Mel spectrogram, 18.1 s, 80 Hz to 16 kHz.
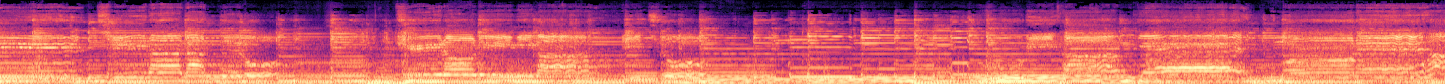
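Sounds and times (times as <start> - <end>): person singing: 0.0 - 3.6, 12.3 - 18.0
strummed acoustic guitar: 0.0 - 18.0.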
